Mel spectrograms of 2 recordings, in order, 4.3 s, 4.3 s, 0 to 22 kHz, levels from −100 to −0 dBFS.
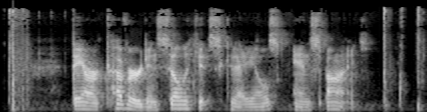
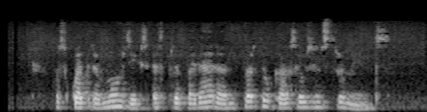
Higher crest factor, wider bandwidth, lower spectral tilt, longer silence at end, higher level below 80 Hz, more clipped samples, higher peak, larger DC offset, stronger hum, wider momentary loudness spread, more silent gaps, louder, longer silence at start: about the same, 22 dB vs 20 dB; first, 16.5 kHz vs 10.5 kHz; second, -2.5 dB/octave vs -6 dB/octave; second, 0.05 s vs 0.4 s; first, -66 dBFS vs -80 dBFS; neither; first, 0 dBFS vs -8 dBFS; neither; neither; about the same, 13 LU vs 13 LU; neither; first, -20 LUFS vs -28 LUFS; second, 0.1 s vs 0.3 s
